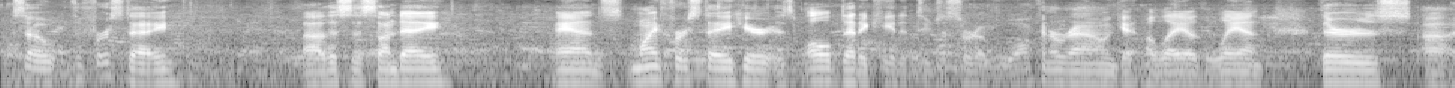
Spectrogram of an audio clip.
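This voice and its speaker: A man vlogging casually into his phone's microphone, explaining things off the cuff and pausing between points. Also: fairly low pitch. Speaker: vlog host, film sound mixer. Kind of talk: casual vlog to camera. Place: busy convention venue. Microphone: phone's built-in microphone. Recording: busy crowd noise, phone microphone. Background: crowd chatter.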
